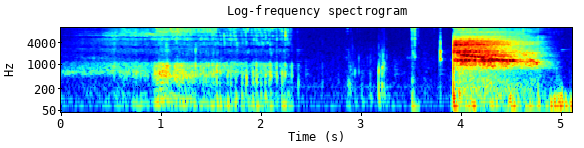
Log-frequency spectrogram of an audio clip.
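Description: drinking water

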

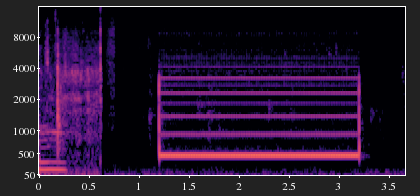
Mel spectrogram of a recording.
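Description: telephone dialing tones

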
